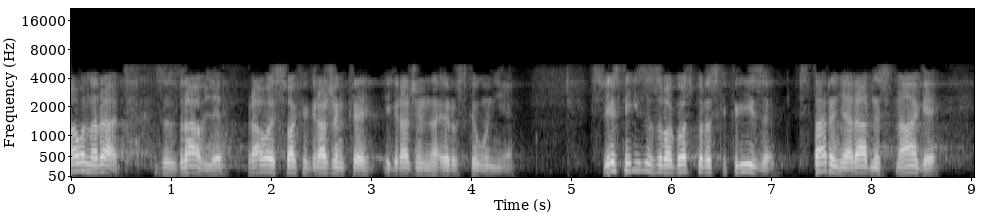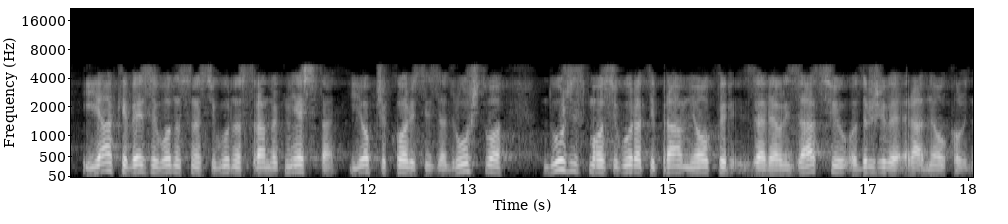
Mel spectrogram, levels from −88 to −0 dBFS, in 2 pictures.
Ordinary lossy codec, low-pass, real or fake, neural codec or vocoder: none; 5.4 kHz; fake; vocoder, 22.05 kHz, 80 mel bands, WaveNeXt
